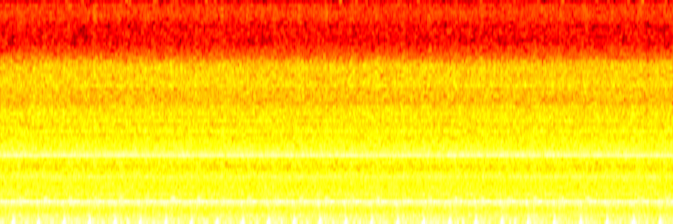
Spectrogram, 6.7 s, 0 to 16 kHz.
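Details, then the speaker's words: Air King 300 Outback compressor on a Ryobi battery filling an FX Impact M4 .25 PCP rifle. Fast, even piston chugging with a high motor whine that turns laboured as the battery runs down and power fades; it cut out after about 7 minutes. "and yeah, I was going to say that was actually sounding a little bit disastrous, and to be fair, it sort of sounds like it's struggling already."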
